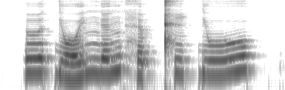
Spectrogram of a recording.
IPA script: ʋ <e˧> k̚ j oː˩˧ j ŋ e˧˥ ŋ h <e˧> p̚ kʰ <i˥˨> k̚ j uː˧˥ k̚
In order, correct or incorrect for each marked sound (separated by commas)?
correct, correct, incorrect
